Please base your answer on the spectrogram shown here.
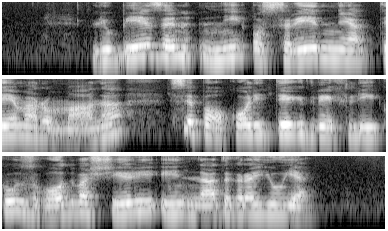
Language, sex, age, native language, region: Slovenian, female, 60+, Slovenian, Primorsko-notranjska region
